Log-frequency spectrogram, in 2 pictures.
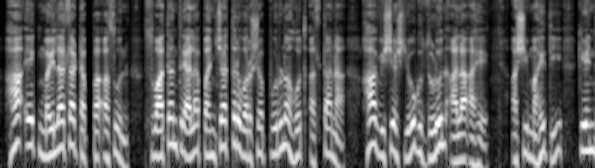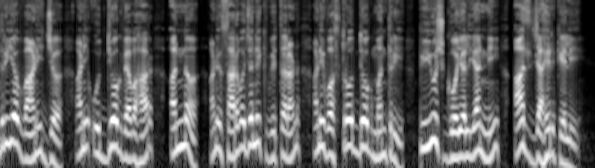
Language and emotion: Marathi, neutral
